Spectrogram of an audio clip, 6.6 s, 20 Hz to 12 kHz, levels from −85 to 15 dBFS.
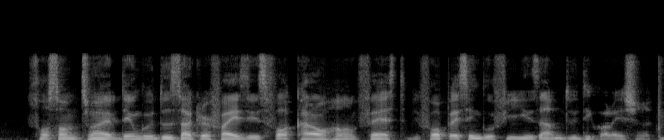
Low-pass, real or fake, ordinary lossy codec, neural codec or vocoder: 7.2 kHz; fake; none; codec, 16 kHz, 1 kbps, X-Codec, HuBERT features, trained on LibriSpeech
